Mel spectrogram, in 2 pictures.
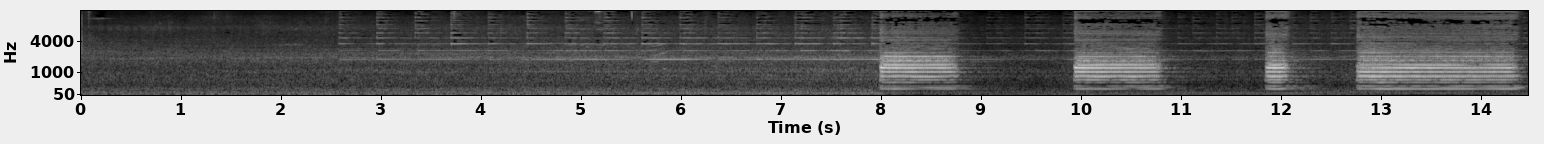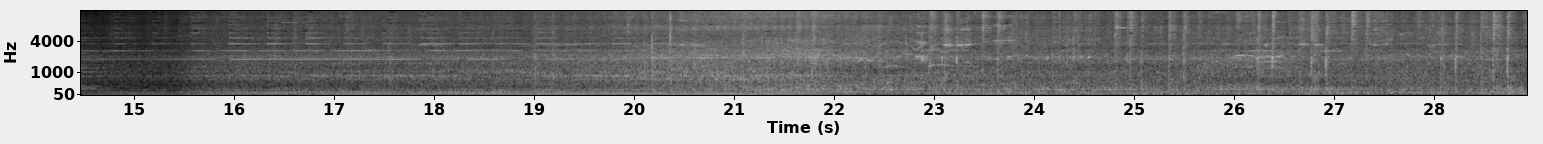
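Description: Miniature train's diesel locomotive sounding its horn in two long blasts, a short one and a long one, the grade-crossing pattern. Its engine and the rumble of the cars on the rails then grow louder as the train rounds the bend and passes close by.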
